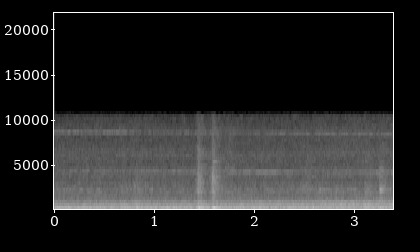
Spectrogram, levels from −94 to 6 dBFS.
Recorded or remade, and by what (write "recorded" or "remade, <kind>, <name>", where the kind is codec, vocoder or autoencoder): recorded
